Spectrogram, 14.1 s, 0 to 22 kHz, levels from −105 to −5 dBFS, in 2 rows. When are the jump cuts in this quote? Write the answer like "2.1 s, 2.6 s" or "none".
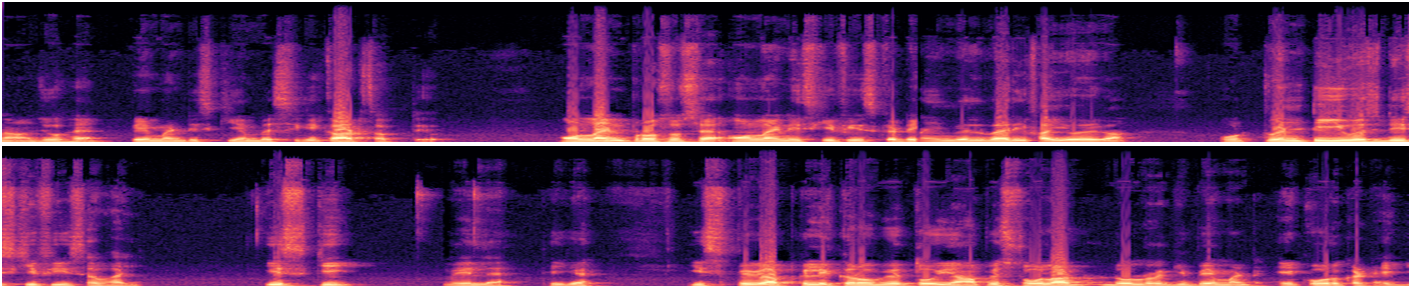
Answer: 4.6 s, 9.3 s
